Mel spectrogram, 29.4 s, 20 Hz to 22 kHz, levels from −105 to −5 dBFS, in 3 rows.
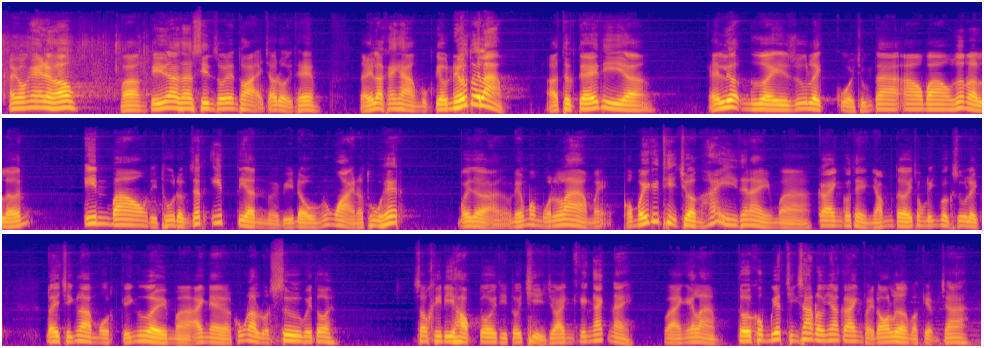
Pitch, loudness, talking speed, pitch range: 140 Hz, -20 LUFS, 270 wpm, 120-160 Hz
